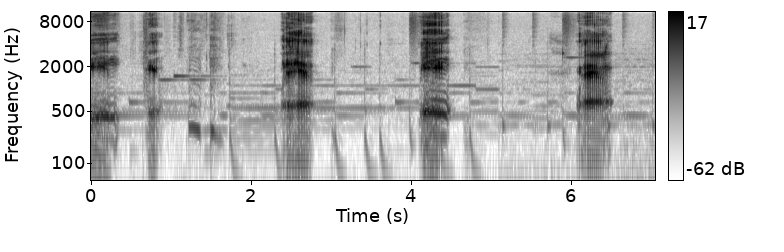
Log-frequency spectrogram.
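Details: Vtuber compilation of four short, loud belches over light background music and faint talk; burping.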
